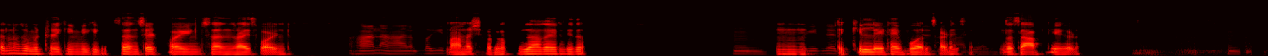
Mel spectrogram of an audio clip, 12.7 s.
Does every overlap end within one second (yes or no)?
no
